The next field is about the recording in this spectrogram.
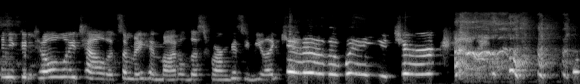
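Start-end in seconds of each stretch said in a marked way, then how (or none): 2.8-5.8 shrill, booming, very high, loud, drawn-out yell. Retelling a kid playing with toy cars on a mat: imitating a kid's mock road rage. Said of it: "like, a maniac".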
